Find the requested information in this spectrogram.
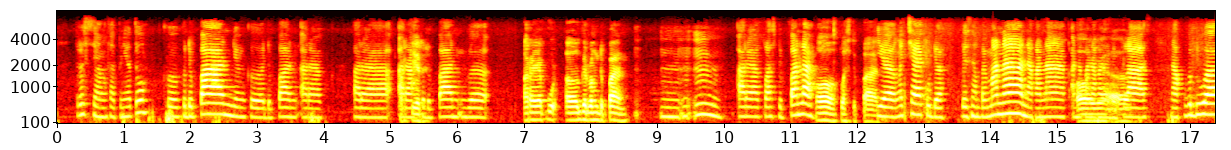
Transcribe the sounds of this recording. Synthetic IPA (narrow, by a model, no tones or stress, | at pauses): t̪əɾʊsjaŋsant̪uɲat̪ukəkədəpanjaŋkədəpanaɾak̚ | aɾaaaɾakkrkədəpanɡa | aɾeapuəɡərbaŋdəpan̩ | ʔ̩ | ʔaɾeakəlasdəpanlahokəlasdəpanjaŋət͡ʃɛkudah | udahsampajmanaːnakanaka̰nakanakanakdikəlas | nakubədua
